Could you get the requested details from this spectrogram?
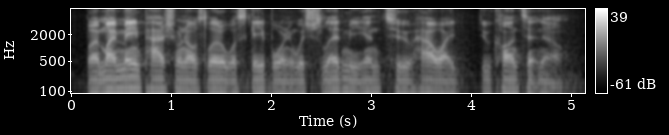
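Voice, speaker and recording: In a slight non-native accent, a man speaks fairly quickly with a very deep, low pitch and monotone, flat intonation. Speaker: videographer. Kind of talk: casual podcast interview.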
